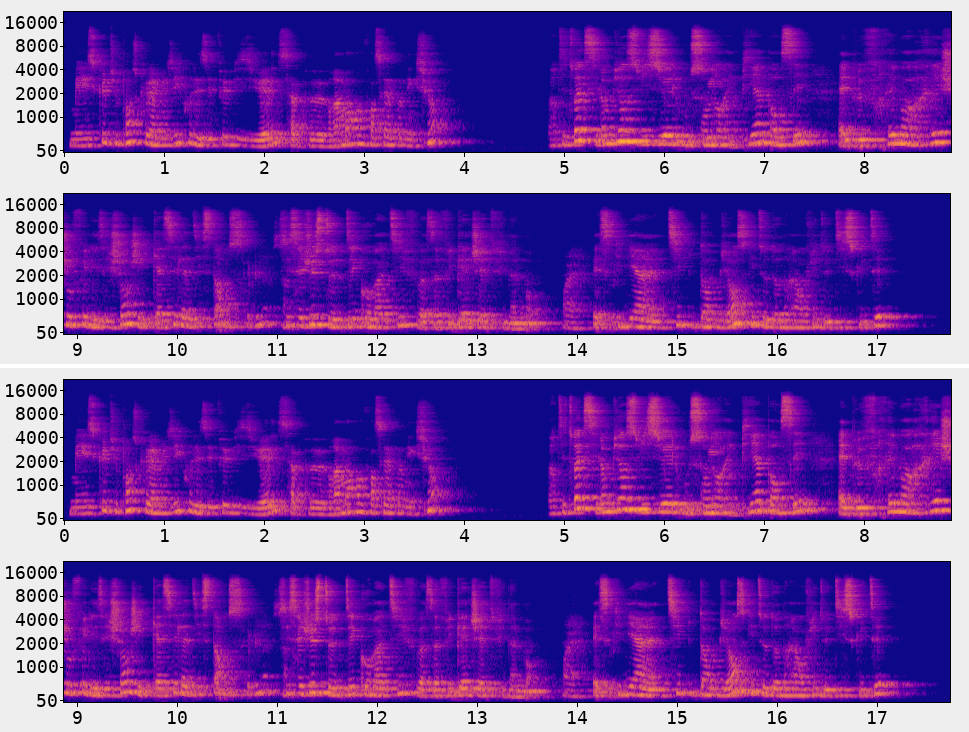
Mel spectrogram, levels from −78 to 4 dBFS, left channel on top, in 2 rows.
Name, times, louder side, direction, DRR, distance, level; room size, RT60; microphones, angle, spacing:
voice 1, 0.1-3.7 6.4-6.5 10.7-11.1 13.9-14.0, equal, 5° right, -4 dB, 1.2 m, -28 dB
voice 2, 4.8-10.7 11.0-13.6 13.9-17.0, equal, 85° right, 1 dB, 1.5 m, -25 dB
5.1 x 4.2 x 5.4 m, 0.66 s
head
